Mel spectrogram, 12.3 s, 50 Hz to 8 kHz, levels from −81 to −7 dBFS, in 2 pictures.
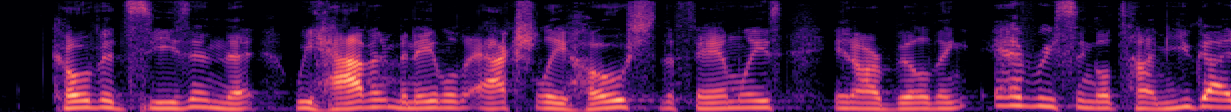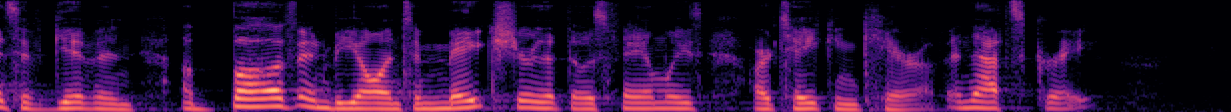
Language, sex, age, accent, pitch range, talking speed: English, male, 30-49, American, 150-180 Hz, 185 wpm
